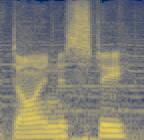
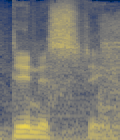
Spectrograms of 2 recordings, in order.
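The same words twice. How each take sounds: First: It is said with an American pronunciation. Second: It is said with a non-American pronunciation. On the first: "that was the American pronunciation of the word" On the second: "I changed to Dynasty"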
